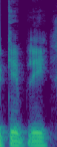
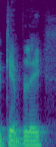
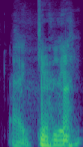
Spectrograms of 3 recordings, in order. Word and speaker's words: Ghibli: gibli style um the amount of people that also say it wrong is horrific gii or GI or something like that like they really no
